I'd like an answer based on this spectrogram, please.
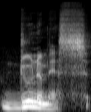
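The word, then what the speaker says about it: δύναμις: sound tau and then upsilon which makes an u sound now often times when you have a greek word that has an upsilon in it it comes over into english as a y like the word dynamite in greek that actually comes from the word for power dunamis dunamis but we'll talk more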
